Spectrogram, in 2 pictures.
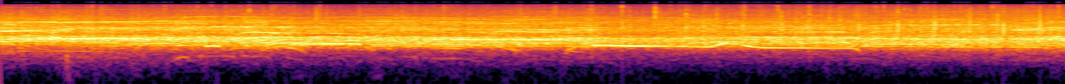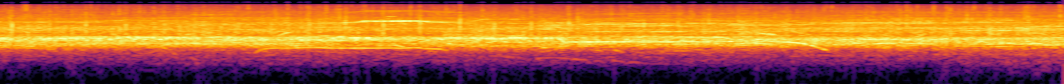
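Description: A male singer plays an acoustic guitar through loudspeakers.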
